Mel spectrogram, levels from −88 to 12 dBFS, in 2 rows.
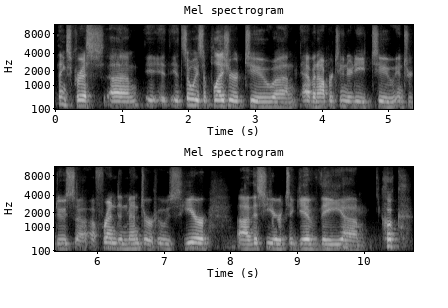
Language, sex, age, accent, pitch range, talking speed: English, male, 50-69, American, 150-175 Hz, 165 wpm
